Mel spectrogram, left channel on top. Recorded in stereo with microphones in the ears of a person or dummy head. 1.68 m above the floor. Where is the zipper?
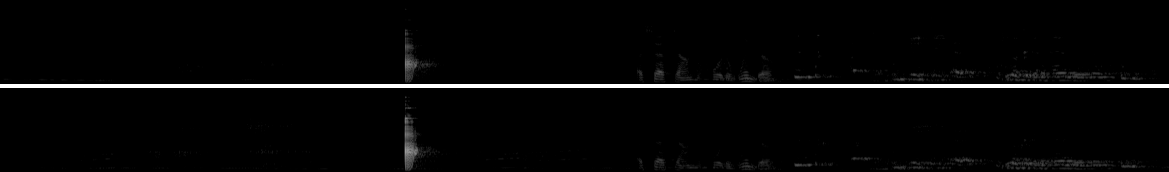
I don't hear a zipper.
